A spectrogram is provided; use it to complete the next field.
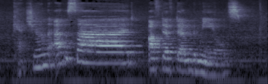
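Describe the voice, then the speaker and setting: A woman talks at a moderate pace. Audible room echo and light background noise surround her voice. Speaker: food vlogger. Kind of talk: casual vlog chat. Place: home room.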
